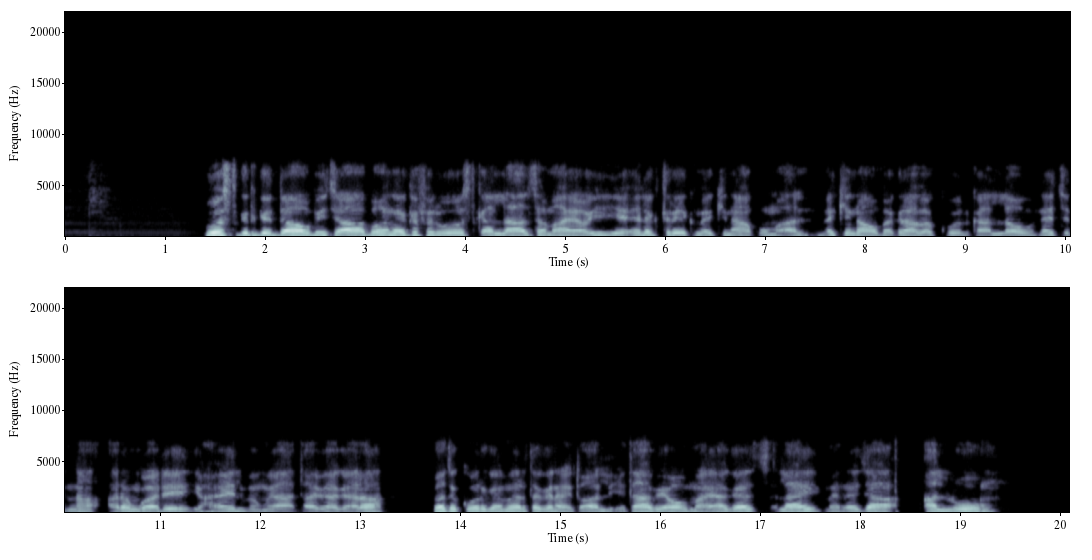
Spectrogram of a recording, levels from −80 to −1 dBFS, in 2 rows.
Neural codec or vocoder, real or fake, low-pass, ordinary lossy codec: vocoder, 22.05 kHz, 80 mel bands, WaveNeXt; fake; 7.2 kHz; Opus, 24 kbps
